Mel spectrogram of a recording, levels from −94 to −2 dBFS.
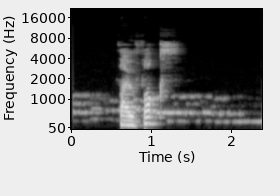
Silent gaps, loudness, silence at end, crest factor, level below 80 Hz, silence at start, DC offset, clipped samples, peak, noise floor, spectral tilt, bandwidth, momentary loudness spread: none; -17 LUFS; 0 s; 18 dB; -60 dBFS; 0.05 s; under 0.1%; under 0.1%; -2 dBFS; -39 dBFS; -5.5 dB/octave; 7.6 kHz; 24 LU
